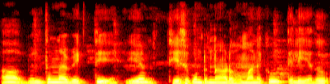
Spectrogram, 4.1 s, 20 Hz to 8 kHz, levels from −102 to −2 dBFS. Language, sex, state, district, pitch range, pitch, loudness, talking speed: Telugu, male, Andhra Pradesh, Sri Satya Sai, 110-125 Hz, 115 Hz, -15 LUFS, 100 wpm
